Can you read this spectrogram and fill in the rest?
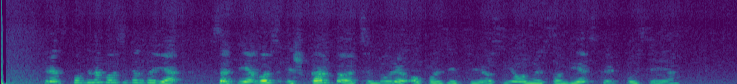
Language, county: Lithuanian, Vilnius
